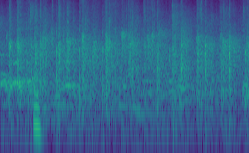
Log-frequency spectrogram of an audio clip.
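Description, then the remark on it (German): Steady applause from a crowd in a tent in Rheinach fills the whole stretch, dense and continuous, with a few voices murmuring faintly underneath. “Ein Applaus für den”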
